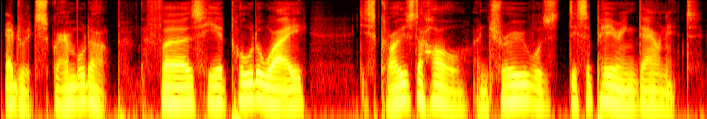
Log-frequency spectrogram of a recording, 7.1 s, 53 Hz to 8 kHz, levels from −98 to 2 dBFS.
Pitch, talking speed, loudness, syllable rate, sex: 100 Hz, 155 wpm, -18 LUFS, 4.5 syllables/s, male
